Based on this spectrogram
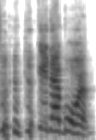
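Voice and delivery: high, loud, dragged-out holler; hammed-up mob yell; angry mob member. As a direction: holler slowly like a pretend posse. Plays mob chasing the imposter.

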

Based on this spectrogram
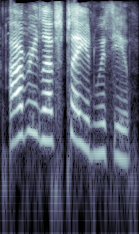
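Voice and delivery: an easygoing neighbour offering help; Grace, friendly. Acted. Narrator voices Grace.

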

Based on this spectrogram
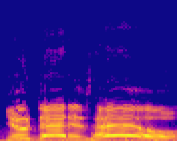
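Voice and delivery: high, drawn-out triumphant yell; taunting a fallen teammate; gloating shout. Real, not acted. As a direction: crow it slowly and high. Gloating at a dead teammate in game.

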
